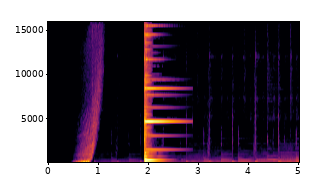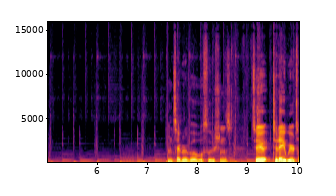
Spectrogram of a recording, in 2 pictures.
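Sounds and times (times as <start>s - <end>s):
bright metallic ding: 2.0s - 2.8s.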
